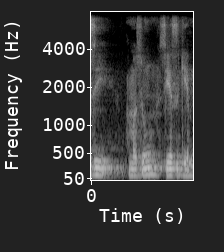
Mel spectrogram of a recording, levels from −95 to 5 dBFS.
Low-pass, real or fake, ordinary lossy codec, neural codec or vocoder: 7.2 kHz; real; Opus, 64 kbps; none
